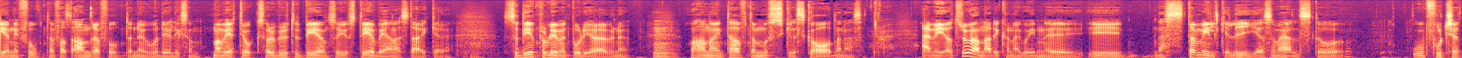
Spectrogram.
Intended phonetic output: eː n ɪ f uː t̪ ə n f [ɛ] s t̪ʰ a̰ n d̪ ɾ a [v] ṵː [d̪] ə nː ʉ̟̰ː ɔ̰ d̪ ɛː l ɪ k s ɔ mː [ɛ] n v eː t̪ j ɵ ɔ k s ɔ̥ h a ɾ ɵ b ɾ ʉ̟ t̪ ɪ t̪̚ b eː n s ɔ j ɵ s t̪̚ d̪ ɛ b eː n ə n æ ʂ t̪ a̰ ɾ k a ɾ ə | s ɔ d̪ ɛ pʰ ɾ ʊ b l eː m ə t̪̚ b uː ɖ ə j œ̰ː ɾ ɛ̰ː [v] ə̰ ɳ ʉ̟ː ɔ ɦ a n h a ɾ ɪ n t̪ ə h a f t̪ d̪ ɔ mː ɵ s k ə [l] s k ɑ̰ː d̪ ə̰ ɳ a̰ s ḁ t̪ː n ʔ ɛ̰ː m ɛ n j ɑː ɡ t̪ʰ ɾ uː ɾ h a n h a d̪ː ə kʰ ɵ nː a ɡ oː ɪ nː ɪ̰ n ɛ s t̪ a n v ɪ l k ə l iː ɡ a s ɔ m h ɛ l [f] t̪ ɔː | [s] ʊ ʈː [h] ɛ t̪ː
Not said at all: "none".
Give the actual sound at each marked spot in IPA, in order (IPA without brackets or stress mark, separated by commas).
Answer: a, f, t̪, a, v, l, s, f, ʂ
